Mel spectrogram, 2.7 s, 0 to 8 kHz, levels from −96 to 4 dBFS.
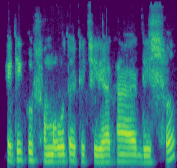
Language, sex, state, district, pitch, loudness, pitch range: Bengali, male, West Bengal, Jhargram, 125 Hz, -14 LUFS, 120-135 Hz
